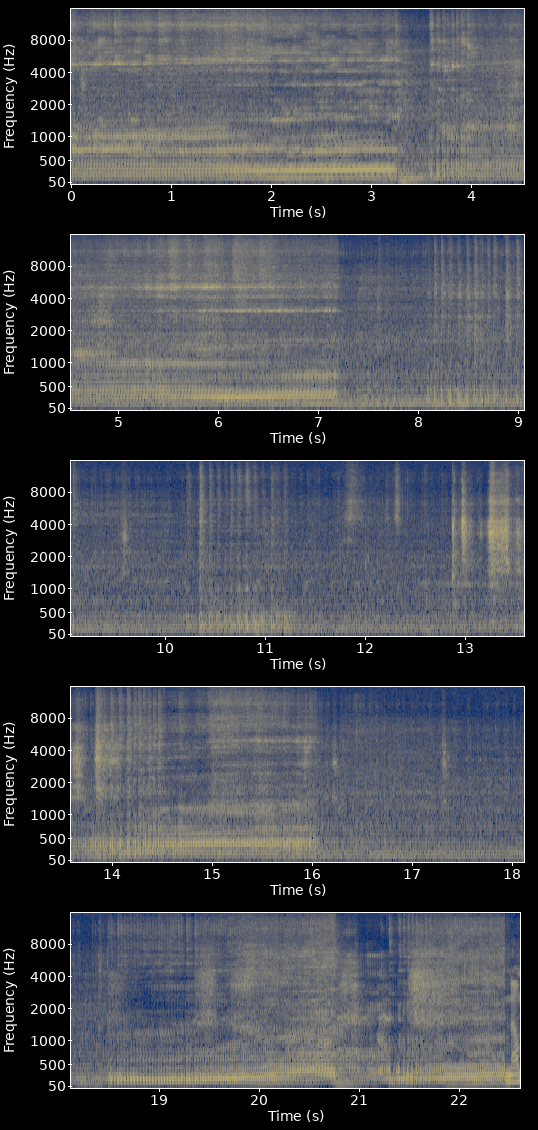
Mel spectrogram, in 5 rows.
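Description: A 1990s Japanese-made Yamaha RXZ two-stroke motorcycle is ridden, its engine loud and close with a buzzy, rising and falling rev note as it accelerates and shifts through gears.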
